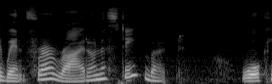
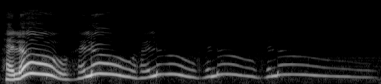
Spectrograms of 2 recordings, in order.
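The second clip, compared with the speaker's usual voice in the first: fading echo; slower than usual. A narrator's reading. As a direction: call hello then let it echo away. Echo in the Grand Canyon.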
